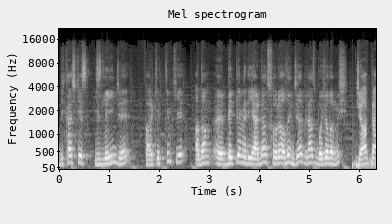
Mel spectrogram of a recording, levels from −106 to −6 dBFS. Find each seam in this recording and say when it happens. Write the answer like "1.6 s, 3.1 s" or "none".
2.6 s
